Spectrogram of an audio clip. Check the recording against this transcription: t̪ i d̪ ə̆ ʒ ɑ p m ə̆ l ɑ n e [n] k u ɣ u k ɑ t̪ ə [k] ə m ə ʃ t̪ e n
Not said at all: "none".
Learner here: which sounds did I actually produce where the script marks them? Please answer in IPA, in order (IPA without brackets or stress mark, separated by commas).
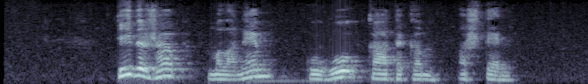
m, k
